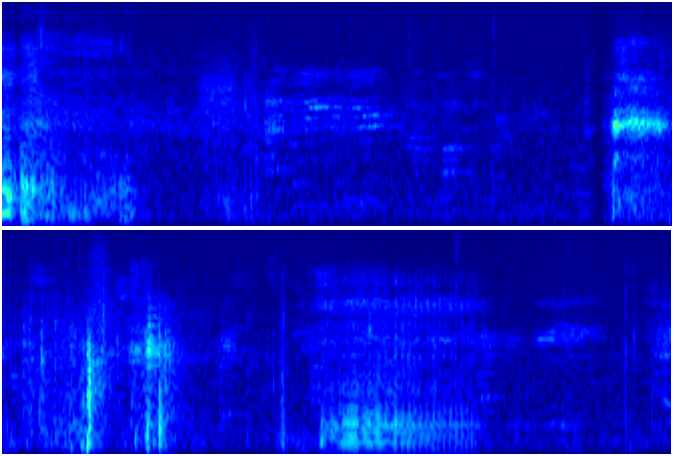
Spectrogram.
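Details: Very loud snoring from a sleeping dog: rattling snores on inhalation with whistling, snorting exhalations; snoring.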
